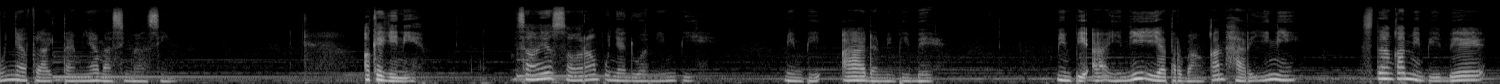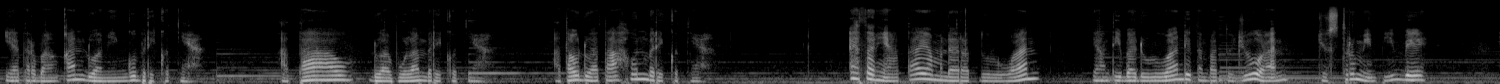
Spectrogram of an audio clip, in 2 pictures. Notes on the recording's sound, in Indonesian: ada sedikit noise di awal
